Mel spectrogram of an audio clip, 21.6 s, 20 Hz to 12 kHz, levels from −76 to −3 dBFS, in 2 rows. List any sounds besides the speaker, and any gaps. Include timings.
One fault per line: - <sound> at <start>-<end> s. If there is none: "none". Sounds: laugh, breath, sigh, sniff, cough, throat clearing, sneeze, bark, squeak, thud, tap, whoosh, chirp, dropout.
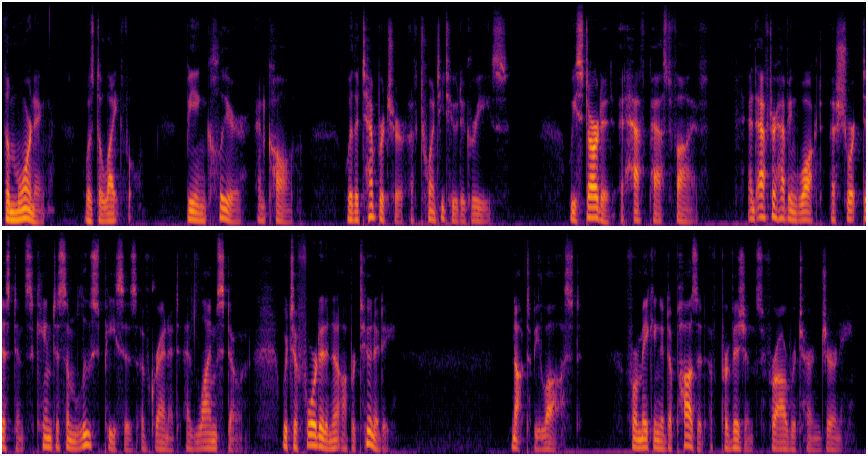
none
